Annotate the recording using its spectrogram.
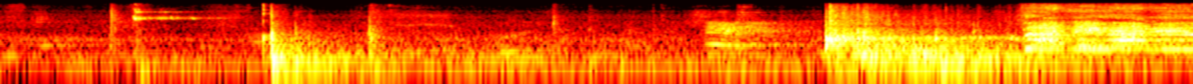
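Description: Bowling ball released onto the lane with a loud thud about a second in, rolling with a low rumble, then crashing into the pins about two seconds later.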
